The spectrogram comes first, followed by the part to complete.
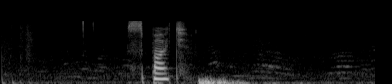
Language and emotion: Russian, neutral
